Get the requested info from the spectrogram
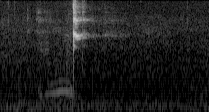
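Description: A single sharp metallic clink of a golf club head knocking against a golf ball, with a brief ring after it, about a second in. A faint short rising tone comes just before it.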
